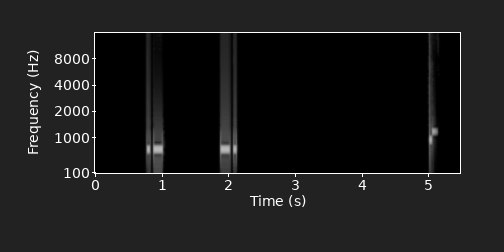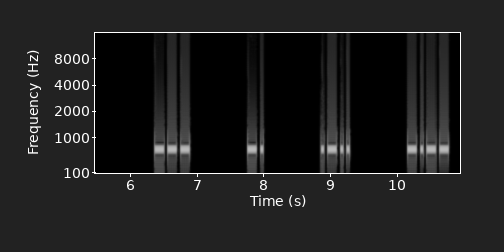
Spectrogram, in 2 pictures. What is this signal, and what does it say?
Morse code, heard as a keyed tone, about 25 wpm, spaced as for 9 wpm, 690 Hz. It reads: AN ONLY
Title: 6x Character Spacing - Top 300 Words - 25wpm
